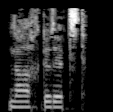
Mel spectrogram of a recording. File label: "nachgesetzt", German; adjectives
